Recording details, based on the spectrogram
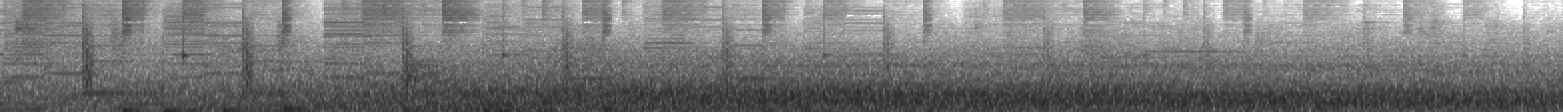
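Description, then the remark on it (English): A New York City subway train rumbles, with a few sharp metallic clacks at first before settling into a loud, steady roar of wheels on track. “Galen Smith lives in Brooklyn and works in Manhattan, and so he spends a lot of his time riding the subway and waiting for the subway.”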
